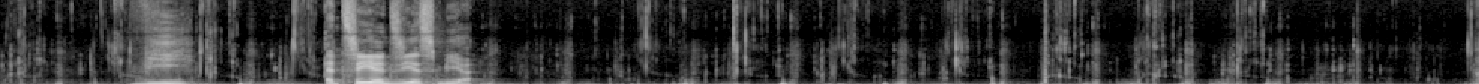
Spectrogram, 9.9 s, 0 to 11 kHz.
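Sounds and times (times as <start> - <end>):
lip smacking while chewing: 0.0 - 2.2, 3.2 - 9.8
speech: 0.9 - 1.4, 2.2 - 3.2.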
